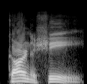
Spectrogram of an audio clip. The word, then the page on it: garnishee: American English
